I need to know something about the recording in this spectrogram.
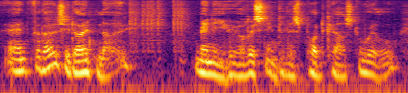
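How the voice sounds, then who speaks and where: Woman podcast host, strikingly low voice, very breathy and husky. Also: dark tone. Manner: measured, halting questions. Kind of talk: podcast interview.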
